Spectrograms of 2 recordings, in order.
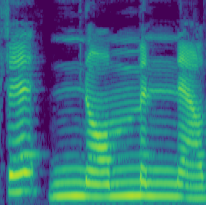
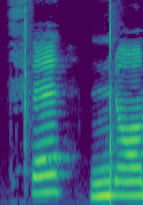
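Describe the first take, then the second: First: "Phenomenal" said very slowly and louder, each syllable pulled apart. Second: "Phenomenal" stretched out slowly; slow, deliberate "Phenomenal". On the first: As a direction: break "Phenomenal" into drawn-out syllables. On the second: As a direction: draw out "Phenomenal" syllable by syllable. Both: Shown as a demonstration. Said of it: "let's say that slowly".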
